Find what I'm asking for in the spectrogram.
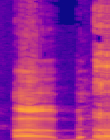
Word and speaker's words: Ub: UB Iwerks is spelled UBIWERKS. First name, UB, UB. Last name, Iwerks, Iwerks. UB's full name, UBBE. – Uber. – Also pronounced UB. – UB, but longer.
